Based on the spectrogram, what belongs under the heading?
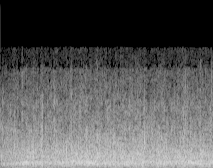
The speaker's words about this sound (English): As Pope Francis made his way down the aisle, there was no glad-handing or back-slapping. Speaker of the House John Boehner had banned all that. So they cheered Francis, and he stood there for a moment, taking it all in.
